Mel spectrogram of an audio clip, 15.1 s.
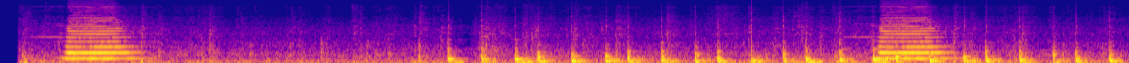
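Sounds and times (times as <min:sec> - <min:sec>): train coaches rumbling over rails: 0:00.2 - 0:15.0
train horn blast: 0:00.8 - 0:02.1, 0:11.5 - 0:12.9
plucked string music: 0:06.0 - 0:15.0.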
